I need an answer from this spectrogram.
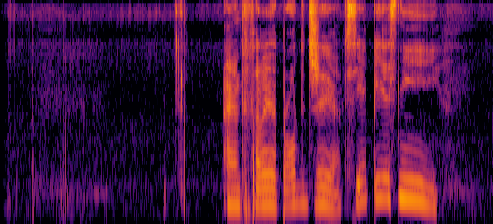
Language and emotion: Russian, positive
